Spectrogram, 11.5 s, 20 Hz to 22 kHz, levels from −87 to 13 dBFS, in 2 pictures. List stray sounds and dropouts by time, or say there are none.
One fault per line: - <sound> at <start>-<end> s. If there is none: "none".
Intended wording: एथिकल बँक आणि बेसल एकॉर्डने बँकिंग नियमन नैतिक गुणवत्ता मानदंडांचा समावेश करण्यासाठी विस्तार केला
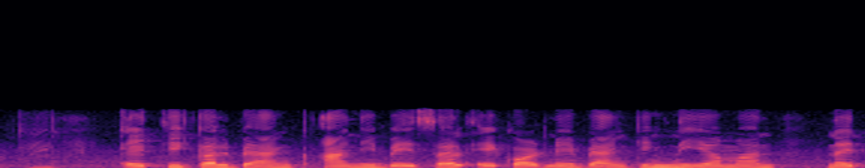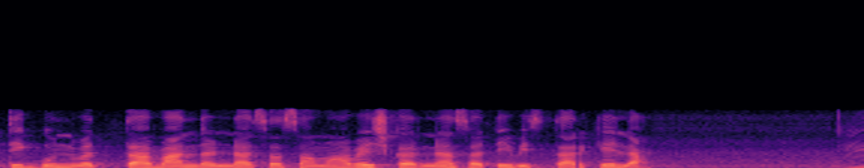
none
